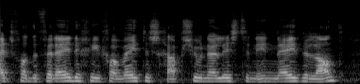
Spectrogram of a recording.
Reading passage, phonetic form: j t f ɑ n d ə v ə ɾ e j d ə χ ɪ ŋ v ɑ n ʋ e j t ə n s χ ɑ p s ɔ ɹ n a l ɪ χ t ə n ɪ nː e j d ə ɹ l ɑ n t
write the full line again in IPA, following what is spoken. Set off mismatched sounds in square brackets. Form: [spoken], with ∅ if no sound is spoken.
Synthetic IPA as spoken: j t f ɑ n d ə v ə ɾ e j d ə χ ɪ ŋ v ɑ n ʋ e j t ə n s χ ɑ p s [u] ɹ n a l ɪ [s] t ə n ɪ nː e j d ə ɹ l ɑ n t

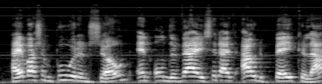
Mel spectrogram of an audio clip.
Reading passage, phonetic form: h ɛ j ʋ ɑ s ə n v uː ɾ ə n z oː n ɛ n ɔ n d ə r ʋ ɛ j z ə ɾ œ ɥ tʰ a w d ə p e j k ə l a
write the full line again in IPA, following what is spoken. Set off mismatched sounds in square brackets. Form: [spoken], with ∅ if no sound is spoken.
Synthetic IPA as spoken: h ɛ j ʋ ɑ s ə n [b] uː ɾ ə n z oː n ɛ n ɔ n d ə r ʋ ɛ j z ə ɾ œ ɥ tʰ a w d ə p e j k ə l a

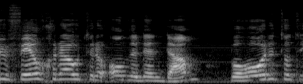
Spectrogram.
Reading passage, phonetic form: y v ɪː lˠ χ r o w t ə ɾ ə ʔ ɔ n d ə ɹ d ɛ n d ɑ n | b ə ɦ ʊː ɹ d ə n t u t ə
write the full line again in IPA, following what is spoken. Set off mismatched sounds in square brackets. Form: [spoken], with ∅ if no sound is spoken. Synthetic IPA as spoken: y v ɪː lˠ χ r o w t ə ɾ ə ʔ ɔ n d ə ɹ d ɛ n d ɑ [m] | b ə ɦ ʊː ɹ d ə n t [ɔ] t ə

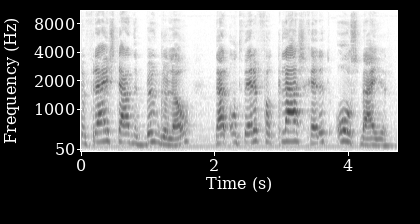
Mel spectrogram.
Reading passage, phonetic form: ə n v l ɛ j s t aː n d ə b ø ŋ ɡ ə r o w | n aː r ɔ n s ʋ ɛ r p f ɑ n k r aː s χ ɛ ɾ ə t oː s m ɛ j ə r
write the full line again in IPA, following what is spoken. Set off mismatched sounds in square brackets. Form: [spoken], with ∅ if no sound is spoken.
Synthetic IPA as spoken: ə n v [r] ɛ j s t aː n d ə b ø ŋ ɡ ə [l] o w | n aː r ɔ n [t] ʋ ɛ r p f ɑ n k [l] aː s χ ɛ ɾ ə t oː s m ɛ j ə r

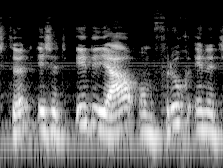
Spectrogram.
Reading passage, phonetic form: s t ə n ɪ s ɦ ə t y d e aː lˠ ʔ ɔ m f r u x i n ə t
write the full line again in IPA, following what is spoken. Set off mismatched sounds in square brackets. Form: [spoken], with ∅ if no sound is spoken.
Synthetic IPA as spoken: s t ə n ɪ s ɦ ə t [i] d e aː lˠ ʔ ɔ m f r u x [ɪ] n ə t

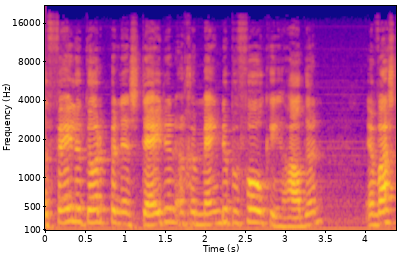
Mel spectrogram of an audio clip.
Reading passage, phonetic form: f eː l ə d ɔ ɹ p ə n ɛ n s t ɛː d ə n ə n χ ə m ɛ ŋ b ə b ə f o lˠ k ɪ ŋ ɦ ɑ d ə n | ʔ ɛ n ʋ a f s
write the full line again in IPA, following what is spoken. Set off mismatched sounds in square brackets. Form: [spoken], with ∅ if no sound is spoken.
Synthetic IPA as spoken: f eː l ə d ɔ [r] p ə n ɛ n s t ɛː d ə n ə n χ ə m ɛ ŋ [d] ə b ə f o lˠ k ɪ ŋ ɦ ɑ d ə n | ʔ ɛ n ʋ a [∅] s

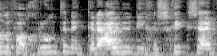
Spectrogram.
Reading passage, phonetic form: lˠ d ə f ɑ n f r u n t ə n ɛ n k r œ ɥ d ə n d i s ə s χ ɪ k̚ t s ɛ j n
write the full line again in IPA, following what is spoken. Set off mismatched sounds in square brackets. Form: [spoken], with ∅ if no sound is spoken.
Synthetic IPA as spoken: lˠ d ə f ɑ n [χ] r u n t ə n ɛ n k r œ ɥ d ə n d i [χ] ə s χ ɪ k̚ t s ɛ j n

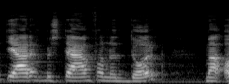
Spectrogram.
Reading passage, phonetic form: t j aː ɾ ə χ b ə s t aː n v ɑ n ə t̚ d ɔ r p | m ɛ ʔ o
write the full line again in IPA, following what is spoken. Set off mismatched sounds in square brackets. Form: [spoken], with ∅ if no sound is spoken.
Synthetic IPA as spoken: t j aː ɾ ə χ b ə s t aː n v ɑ n ə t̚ d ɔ r p | m [a] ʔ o

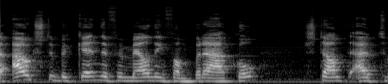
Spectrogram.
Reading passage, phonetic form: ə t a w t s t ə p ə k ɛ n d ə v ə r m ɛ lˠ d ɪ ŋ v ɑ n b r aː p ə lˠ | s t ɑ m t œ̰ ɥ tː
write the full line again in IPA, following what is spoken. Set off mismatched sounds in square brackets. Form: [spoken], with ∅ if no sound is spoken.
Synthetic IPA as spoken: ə [ʔ] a w t s t ə [b] ə k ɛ n d ə v ə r m ɛ lˠ d ɪ ŋ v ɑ n b r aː [k] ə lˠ | s t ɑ m t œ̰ ɥ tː

